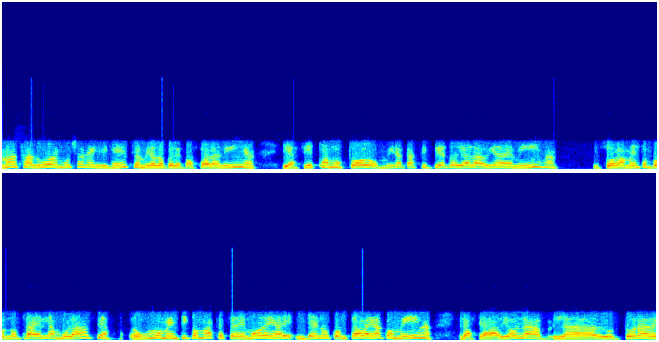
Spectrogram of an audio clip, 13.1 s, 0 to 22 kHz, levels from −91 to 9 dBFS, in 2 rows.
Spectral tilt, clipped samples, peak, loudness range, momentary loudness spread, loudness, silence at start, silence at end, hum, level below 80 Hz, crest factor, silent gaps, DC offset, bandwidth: -2 dB/octave; under 0.1%; -8 dBFS; 2 LU; 6 LU; -23 LUFS; 0 s; 0 s; none; -74 dBFS; 16 dB; none; under 0.1%; 4 kHz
